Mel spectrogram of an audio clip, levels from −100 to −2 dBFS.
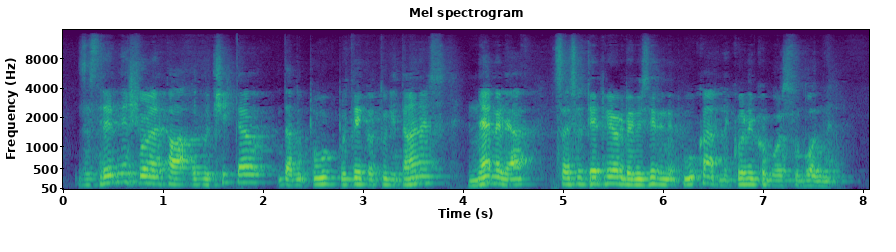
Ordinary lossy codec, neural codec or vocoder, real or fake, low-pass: AAC, 48 kbps; codec, 32 kHz, 1.9 kbps, SNAC; fake; 14.4 kHz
